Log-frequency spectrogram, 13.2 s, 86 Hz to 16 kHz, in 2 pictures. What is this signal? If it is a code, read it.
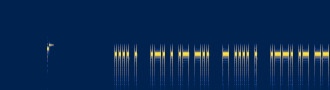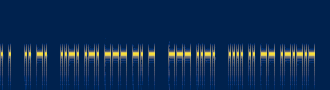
Morse code, heard as a keyed tone, about 32 wpm, 700 Hz. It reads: HE READ THE PAGE IN FRONT OF HIM.
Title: Sentences from Top 1000 Words - Review Part 1 - 30wpm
